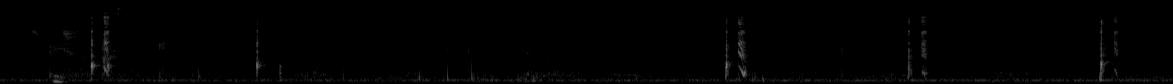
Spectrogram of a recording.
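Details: Baby boy with repeated hiccups: several sharp, brief catches a few seconds apart, with faint room noise.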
